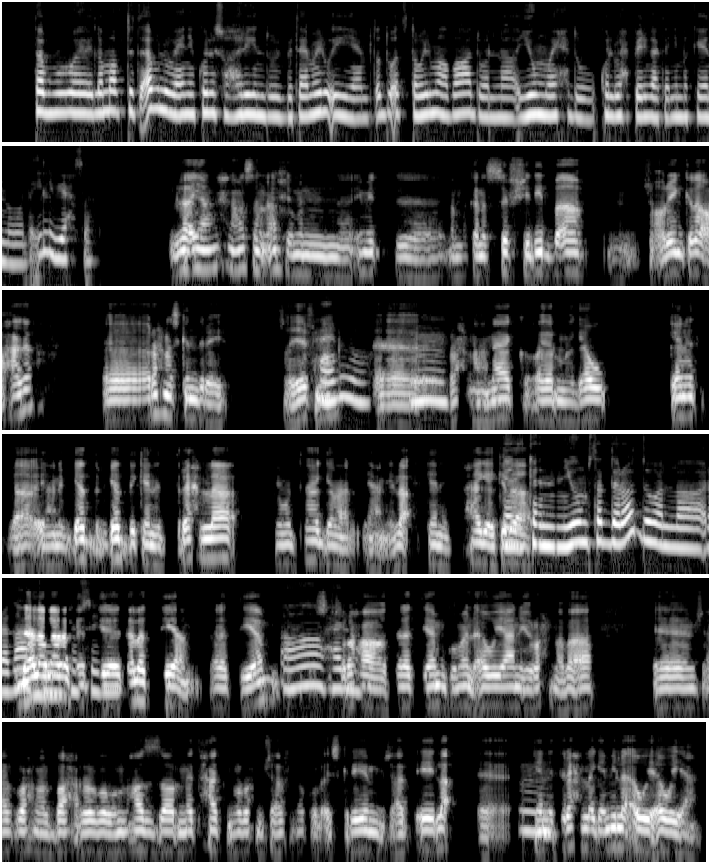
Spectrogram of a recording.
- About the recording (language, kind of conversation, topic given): Arabic, podcast, إيه سرّ شِلّة صحاب بتفضل مكملة سنين؟
- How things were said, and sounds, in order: unintelligible speech; unintelligible speech; in English: "ice-cream"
